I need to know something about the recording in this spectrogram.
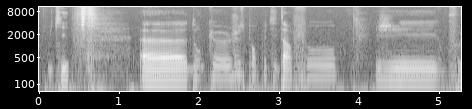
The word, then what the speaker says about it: Mikee: Normalement c'est Mickey si vous voulez en français, mais bon, j'imagine que ça va se prononcer à l'anglaise, donc Mickey.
